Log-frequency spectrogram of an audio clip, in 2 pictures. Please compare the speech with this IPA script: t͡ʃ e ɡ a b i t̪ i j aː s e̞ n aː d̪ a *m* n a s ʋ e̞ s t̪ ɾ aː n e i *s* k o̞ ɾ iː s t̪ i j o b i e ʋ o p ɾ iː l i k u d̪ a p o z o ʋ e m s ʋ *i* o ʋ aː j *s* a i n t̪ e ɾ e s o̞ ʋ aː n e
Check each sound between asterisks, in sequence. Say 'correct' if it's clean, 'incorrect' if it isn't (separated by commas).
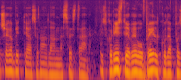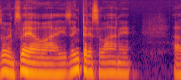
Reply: correct, correct, incorrect, incorrect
